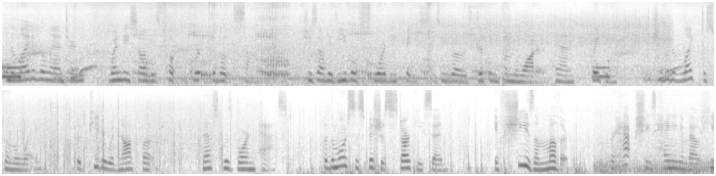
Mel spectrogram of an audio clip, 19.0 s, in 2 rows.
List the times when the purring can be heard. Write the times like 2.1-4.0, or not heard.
0.0-9.7, 17.4-18.9.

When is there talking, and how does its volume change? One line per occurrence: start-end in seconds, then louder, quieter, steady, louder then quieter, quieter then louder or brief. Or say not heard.
0.1-18.9 steady.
